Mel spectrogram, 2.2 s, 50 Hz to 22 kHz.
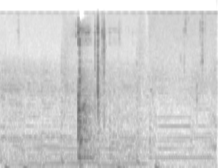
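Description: Soft background music, with one sharp knock a little under a second in: a small 3D-printed plastic figure set down on a wooden tabletop.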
